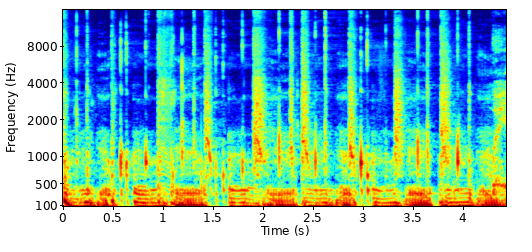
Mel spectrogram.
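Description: Human beatboxing: a steady beat of deep vocal bass hits, about two a second, with sharp mouth-made snare and hi-hat clicks between them.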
